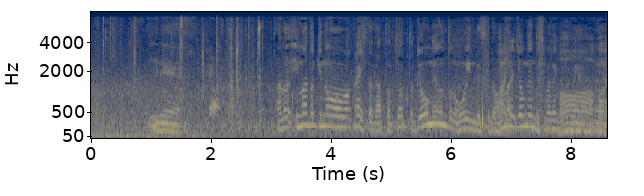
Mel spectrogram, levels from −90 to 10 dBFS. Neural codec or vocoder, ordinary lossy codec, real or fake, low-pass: none; none; real; 7.2 kHz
